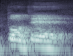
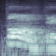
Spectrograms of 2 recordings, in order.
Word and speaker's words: ponte: La parola italiana è ponte, di conseguenza scriverò ponte in senese, e in questo caso la O si leggerà U. Perché io l'ho già letta in inglese, lo so già che si legge, che si dice U in genovese, però come la devo scrivere?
